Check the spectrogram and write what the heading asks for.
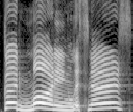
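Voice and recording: A woman's put-on character voice, extremely high in pitch, with ordinary pitch variation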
